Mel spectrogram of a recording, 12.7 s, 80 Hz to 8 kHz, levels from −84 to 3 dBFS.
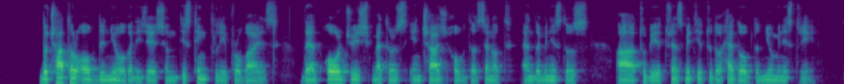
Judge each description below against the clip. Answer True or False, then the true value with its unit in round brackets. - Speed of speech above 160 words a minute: False (145 wpm)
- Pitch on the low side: True (90 Hz)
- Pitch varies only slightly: True (1.9 semitones)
